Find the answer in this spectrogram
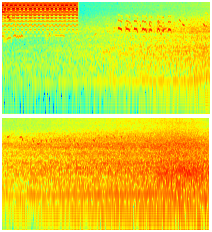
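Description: A high, steady electronic ringing for about the first second, cut off sharply, then birds chirping and a road vehicle approaching: its steady engine hum and road noise grow louder to the end.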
